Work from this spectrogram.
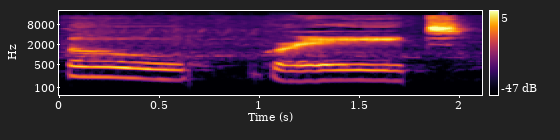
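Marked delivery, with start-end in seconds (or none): none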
